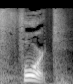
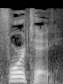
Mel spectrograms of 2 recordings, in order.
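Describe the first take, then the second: First: The word ends on the t sound. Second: The word ends with an extra vowel sound. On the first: The speaker calls it right. "the actual correct pronunciation of that word is fort" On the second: The speaker calls it wrong. "not forte"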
